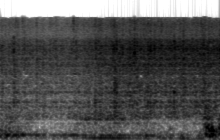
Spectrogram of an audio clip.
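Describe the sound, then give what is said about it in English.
Vegetables seasoned with smoked paprika sizzle steadily in a hot frying pan, a dense crackling hiss that stays even for a couple of seconds, with a faint low hum underneath and no talking. “You hear the sizzle.”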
